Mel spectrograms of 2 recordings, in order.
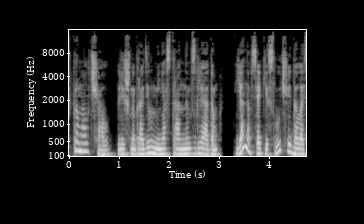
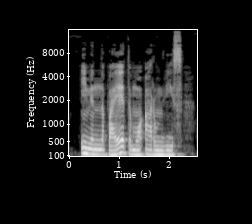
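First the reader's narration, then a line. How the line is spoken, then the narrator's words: Cold reply, ruler. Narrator (Russian): холодно отозвался повелитель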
